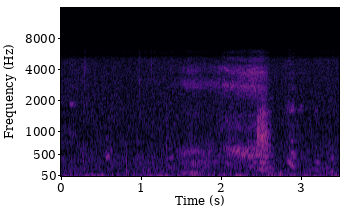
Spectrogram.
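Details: Loud snoring in a man with flu: a rough, rising snorting snore with throaty rattling over room noise, some snores sounding frog-like.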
